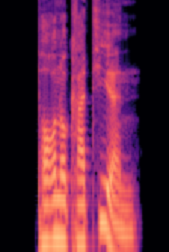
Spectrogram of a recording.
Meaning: plural of Pornokratie
- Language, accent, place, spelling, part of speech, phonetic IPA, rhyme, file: German, Germany, Berlin, Pornokratien, noun, [ˌpɔʁnokʁaˈtiːən], -iːən, De-Pornokratien.ogg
